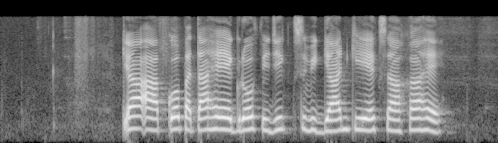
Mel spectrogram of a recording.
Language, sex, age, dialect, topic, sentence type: Hindi, female, 56-60, Garhwali, agriculture, statement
